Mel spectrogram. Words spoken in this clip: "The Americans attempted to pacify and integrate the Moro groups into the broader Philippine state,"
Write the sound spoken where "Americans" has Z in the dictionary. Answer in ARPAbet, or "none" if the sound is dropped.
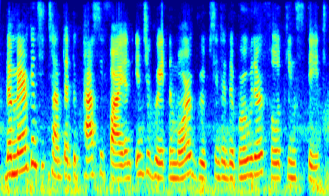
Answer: S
